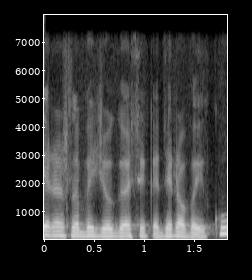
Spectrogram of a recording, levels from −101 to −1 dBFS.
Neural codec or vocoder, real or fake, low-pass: none; real; 7.2 kHz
